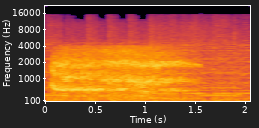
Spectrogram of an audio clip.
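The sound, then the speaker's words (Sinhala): A bus brakes suddenly with a loud, high tire screech that holds for over a second, then eases off into a fainter rumble. “එක පාර්ටම් බස්ස එක break කරා”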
